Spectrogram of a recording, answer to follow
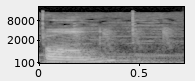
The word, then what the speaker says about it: bomb: womb for nine months it's also silent in bomb right so not bomb bomber nothing bomba a suicide bomber killed six people in boronu yesterday a very sad situation happened in Nigeria say Boma not bomba bomb not bomb succumb not succumb succumb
